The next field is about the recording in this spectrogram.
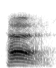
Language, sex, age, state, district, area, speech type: Bengali, male, 45-60, West Bengal, North 24 Parganas, urban, conversation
